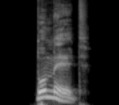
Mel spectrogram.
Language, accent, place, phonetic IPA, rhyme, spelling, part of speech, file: German, Germany, Berlin, [ˈbʊml̩t], -ʊml̩t, bummelt, verb, De-bummelt.ogg
- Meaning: inflection of bummeln: 1. third-person singular present 2. second-person plural present 3. plural imperative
